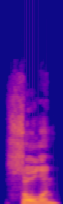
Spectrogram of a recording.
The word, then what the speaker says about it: Solon: Is that how you pronounce that? Solon? Or is it Solon? Solon.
